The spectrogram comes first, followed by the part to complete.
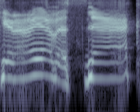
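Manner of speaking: put-on talking doll character voice. Describing a doll named Jasper, in the Jasper doll voice. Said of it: "And Jasper talks like this".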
